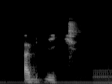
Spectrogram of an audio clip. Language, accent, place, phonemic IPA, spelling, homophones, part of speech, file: French, France, Lyon, /ab.dik/, abdiques, abdique / abdiquent, verb, LL-Q150 (fra)-abdiques.wav
- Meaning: second-person singular present indicative/subjunctive of abdiquer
